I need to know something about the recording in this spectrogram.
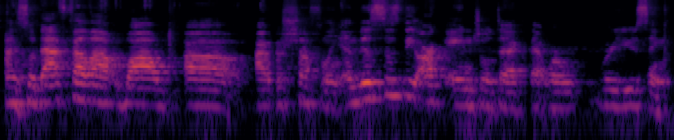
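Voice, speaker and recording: A woman's voice: lowish voice, a little fast, roomy sound. A middle-aged woman with a Brooklyn New York accent, chatting casually while giving oracle card readings on a live stream. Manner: chatty, warm greetings to viewers, frequent hearty laughs.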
